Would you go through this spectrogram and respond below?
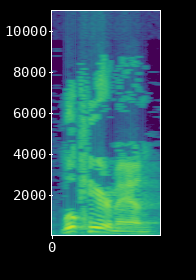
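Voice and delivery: loud, rude Look here, man; disrespectful retort. Acted. Son rudely answering his father, loud and disrespectful. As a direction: bark it at his father with no respect. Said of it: "This is so disrespectful what he says".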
